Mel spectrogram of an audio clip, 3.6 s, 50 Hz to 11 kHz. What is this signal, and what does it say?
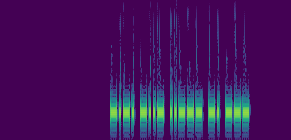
Morse code, heard as a keyed tone, about 42 wpm, 700 Hz. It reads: CX2NO
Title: DXCC-100 Call Signs - 5 Characters - 45wpm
